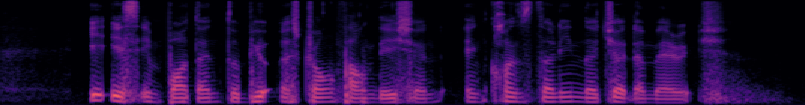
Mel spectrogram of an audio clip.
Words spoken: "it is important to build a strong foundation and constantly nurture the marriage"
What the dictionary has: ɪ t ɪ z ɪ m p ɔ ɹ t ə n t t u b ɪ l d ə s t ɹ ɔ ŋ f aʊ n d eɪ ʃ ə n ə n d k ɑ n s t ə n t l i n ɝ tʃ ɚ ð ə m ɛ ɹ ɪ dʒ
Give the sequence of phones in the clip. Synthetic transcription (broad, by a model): ɪ t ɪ s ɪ m p ɔ t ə n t t u b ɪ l ə s t ɹ ɔ ŋ f aʊ n d eɪ ʃ ə n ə n k ɑ n s t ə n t l i n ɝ tʃ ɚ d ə m ɛ ɹ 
